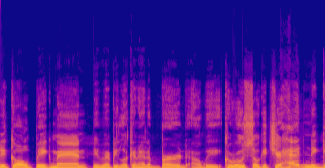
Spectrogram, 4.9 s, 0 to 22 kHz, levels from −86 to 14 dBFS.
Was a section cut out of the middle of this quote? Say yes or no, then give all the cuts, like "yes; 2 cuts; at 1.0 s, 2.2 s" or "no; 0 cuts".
yes; 2 cuts; at 1.4 s, 3.3 s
